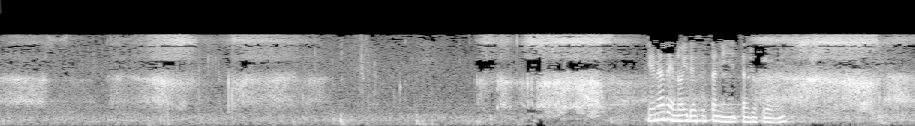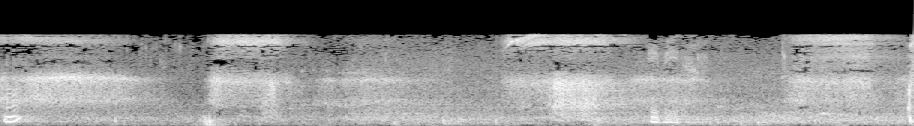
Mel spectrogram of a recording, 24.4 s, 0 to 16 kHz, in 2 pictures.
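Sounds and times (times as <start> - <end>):
young girl snoring in her sleep: 1.4 - 4.3, 6.4 - 8.6, 10.1 - 14.0, 15.0 - 17.3, 18.9 - 21.2, 22.6 - 24.3
speech: 8.6 - 10.8, 12.2 - 12.6, 20.9 - 21.4.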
